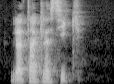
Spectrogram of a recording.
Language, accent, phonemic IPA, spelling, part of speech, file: French, France, /la.tɛ̃ kla.sik/, latin classique, noun, LL-Q150 (fra)-latin classique.wav
- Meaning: Classical Latin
